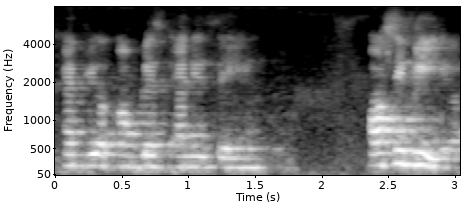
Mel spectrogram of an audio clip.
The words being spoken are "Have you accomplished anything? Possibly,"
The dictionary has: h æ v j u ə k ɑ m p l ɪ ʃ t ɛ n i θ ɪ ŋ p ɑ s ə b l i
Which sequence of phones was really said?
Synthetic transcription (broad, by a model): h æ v j u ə k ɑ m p l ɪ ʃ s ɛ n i s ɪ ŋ p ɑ s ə b l i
